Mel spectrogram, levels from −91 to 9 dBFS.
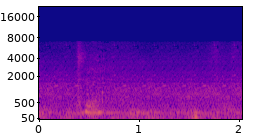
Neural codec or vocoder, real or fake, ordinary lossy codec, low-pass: codec, 16 kHz, 1.1 kbps, Voila-Tokenizer; fake; none; 7.2 kHz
